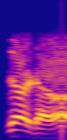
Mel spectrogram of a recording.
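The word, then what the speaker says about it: Zurdo: How do you pronounce his name? Zadoro or Zerdo? Zerdo.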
